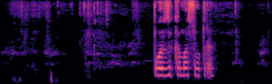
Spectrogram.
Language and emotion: Russian, neutral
